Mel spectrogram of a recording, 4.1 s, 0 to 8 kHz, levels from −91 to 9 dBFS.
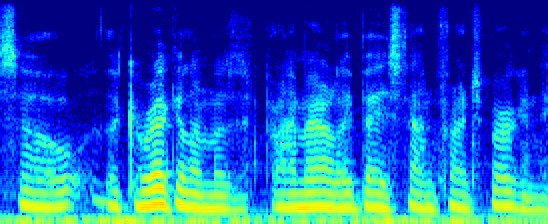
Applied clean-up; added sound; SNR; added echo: none; none; none; none.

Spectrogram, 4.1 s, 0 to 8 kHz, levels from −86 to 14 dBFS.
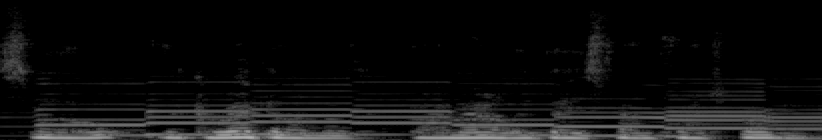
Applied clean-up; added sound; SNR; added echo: classical method WPE with log-MMSE.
